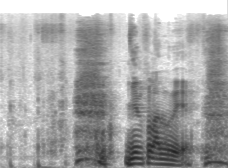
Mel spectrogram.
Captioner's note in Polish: śmiech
